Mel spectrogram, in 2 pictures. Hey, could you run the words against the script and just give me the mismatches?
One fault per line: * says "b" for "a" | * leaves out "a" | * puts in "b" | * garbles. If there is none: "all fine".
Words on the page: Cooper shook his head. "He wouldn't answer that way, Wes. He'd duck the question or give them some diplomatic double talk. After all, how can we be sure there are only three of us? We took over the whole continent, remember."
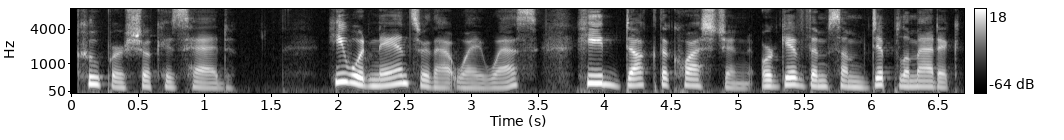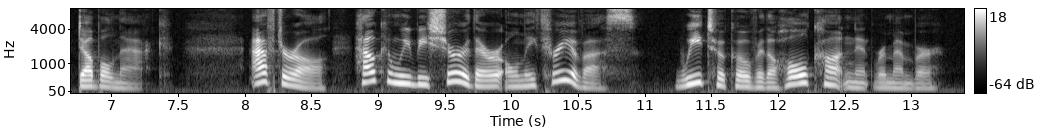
* says "knack" for "talk"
